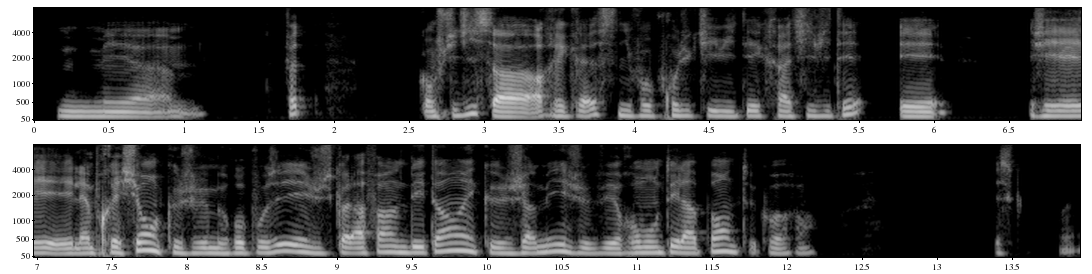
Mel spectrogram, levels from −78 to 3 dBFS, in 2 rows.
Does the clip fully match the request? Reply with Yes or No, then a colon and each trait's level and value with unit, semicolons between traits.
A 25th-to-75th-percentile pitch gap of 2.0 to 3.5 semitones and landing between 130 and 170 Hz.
Yes: average, 2.9 semitones; medium, 140 Hz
